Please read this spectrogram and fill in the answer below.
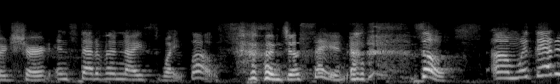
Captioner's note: laughs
